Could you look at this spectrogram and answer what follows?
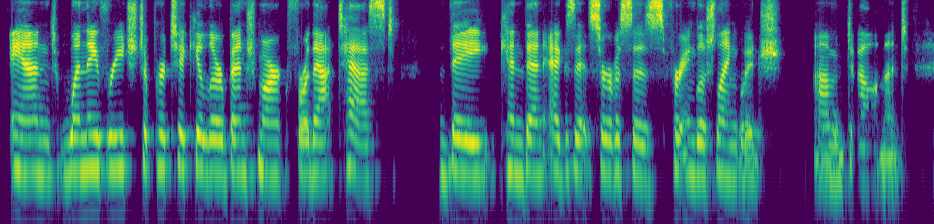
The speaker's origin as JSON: {"language": "English", "region": "Midwest", "country": "United States", "tie": "born or raised there", "said": "I did not grow up in the Berkshires. I didn't grow up in Pittsfield. And I grew up in the Midwest, where people have a different demeanor."}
